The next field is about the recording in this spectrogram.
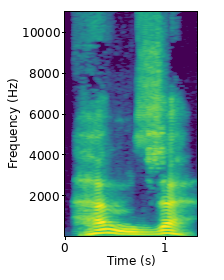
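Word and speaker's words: همزة: হা হামজা, হামজা হামজাটা আমরা ভিতর থেকে বাতাস নিয়ে ছেড়ে দেব।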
